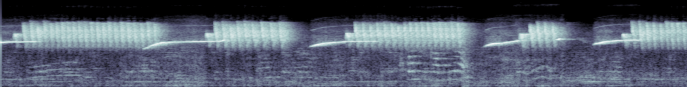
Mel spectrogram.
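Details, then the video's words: Almost continuous ngebren song of a bar-winged prinia, a contest bird that sings tirelessly: sweeping rising whistles lead straight into long pulsed buzzy trills, with only brief gaps. "Ciblek ngebren full"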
